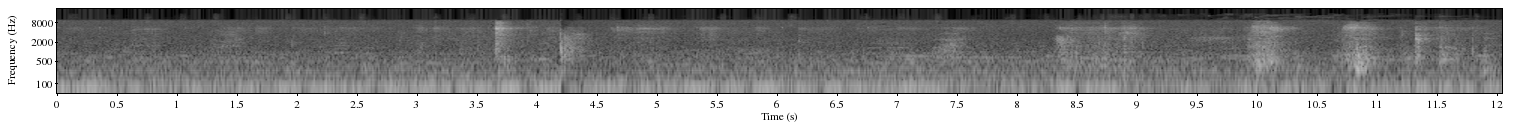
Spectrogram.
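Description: A young woman chews and smacks food close to a microphone.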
